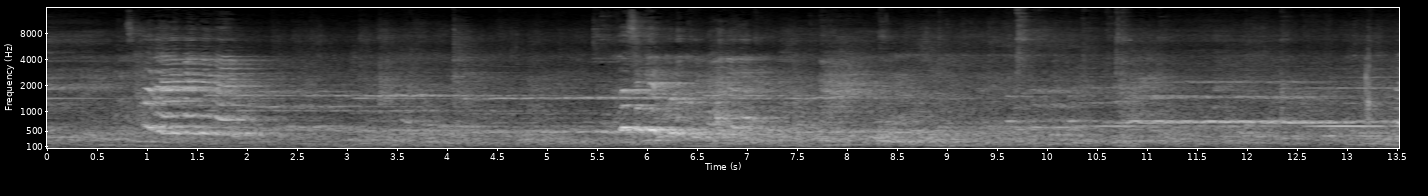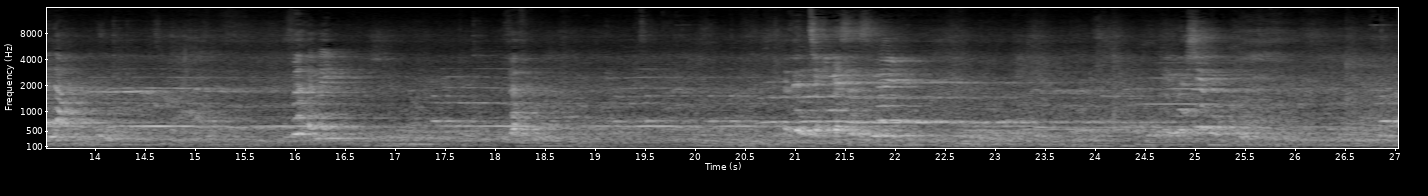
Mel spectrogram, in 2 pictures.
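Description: A woman cries out and speaks emotionally in a large echoing hall.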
